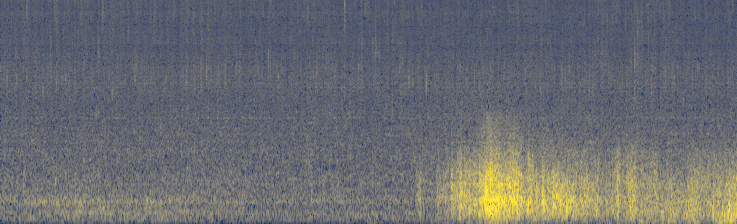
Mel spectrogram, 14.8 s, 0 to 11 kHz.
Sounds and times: rain 0:00.0 - 0:14.7
thunder 0:08.8 - 0:14.7

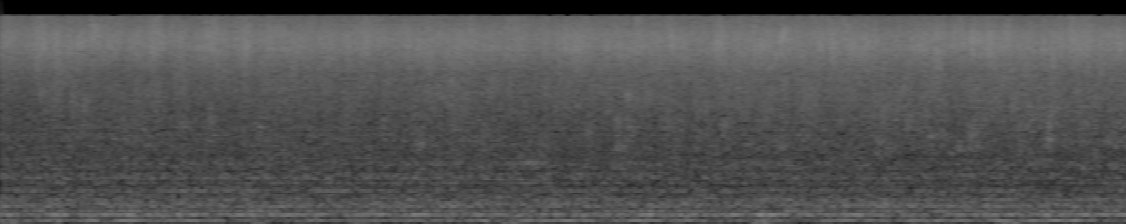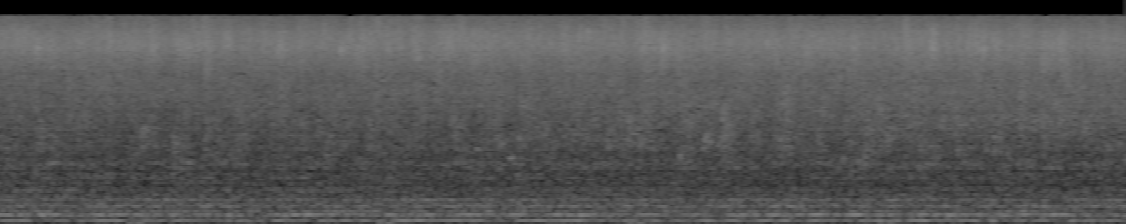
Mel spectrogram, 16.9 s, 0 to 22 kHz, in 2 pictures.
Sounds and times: shower 0:00.0 - 0:16.8
water 0:00.0 - 0:16.8

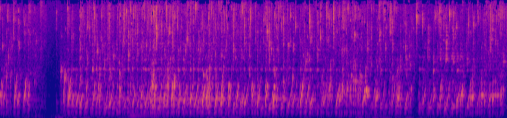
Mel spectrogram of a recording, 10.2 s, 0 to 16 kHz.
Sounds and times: bubble 0:00.0 - 0:10.1
drain 0:00.0 - 0:10.1
gurgle 0:00.0 - 0:10.1
pour 0:00.0 - 0:10.1
trickle 0:00.0 - 0:10.1

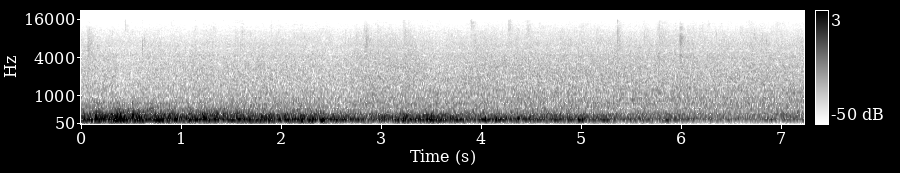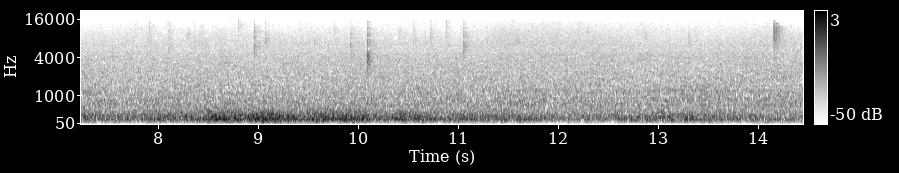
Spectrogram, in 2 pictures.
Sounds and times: thunder 0:00.0 - 0:05.2
rain 0:00.0 - 0:14.4

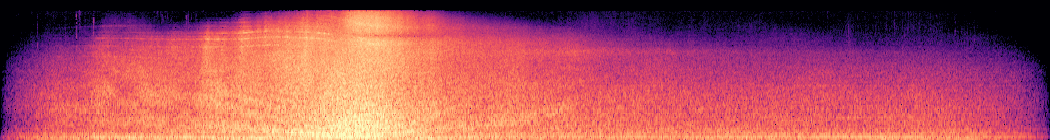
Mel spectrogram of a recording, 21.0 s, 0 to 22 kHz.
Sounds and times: commercial jet passing overhead 0:00.3 - 0:20.6

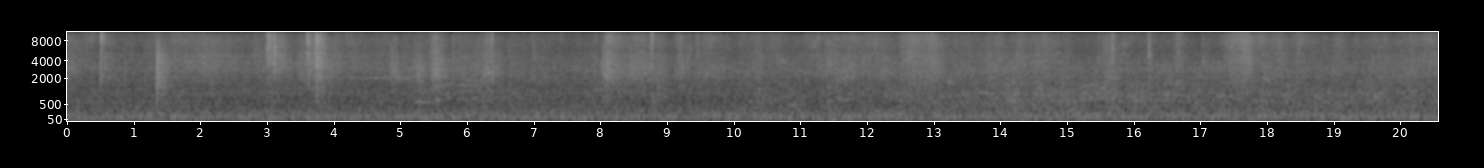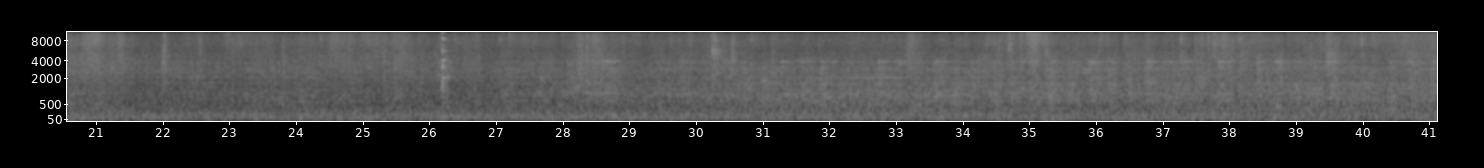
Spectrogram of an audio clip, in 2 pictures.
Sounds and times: ventilation humming 0:00.0 - 0:03.6
small crowd 0:08.0 - 0:41.1

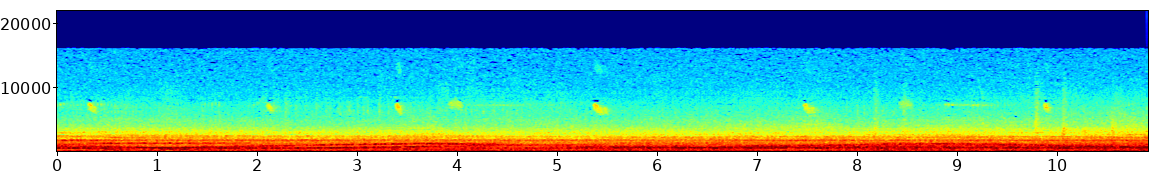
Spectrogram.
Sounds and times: Fire truck siren 0:00.0 - 0:10.9

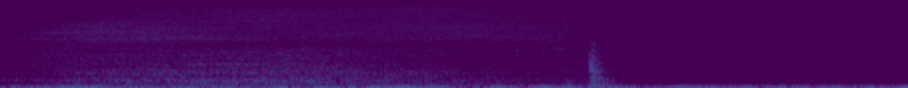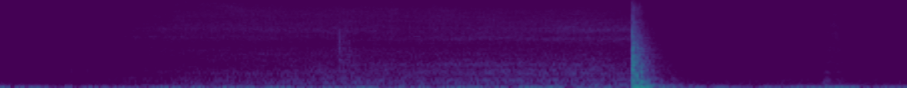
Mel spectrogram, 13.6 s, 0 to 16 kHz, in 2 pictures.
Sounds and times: Wardrobe door opening and closing 0:08.3 - 0:12.0

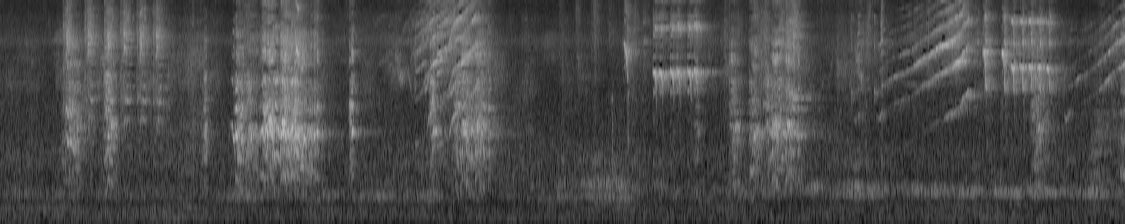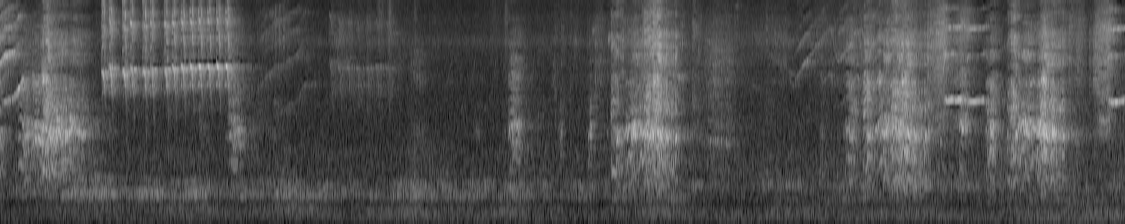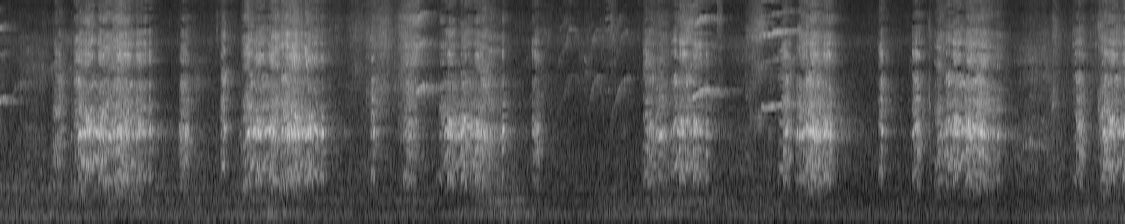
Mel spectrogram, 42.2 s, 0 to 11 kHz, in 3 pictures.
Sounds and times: other birds in the background 0:00.7 - 0:19.4
Calls from a pair of Hyacinth Macaws 0:00.8 - 0:04.6
Calls from a pair of Hyacinth Macaws 0:05.2 - 0:06.2
Calls from a pair of Hyacinth Macaws 0:08.6 - 0:10.2
Calls from a pair of Hyacinth Macaws 0:12.7 - 0:15.4
Calls from a pair of Hyacinth Macaws 0:21.4 - 0:23.3
Calls from a pair of Hyacinth Macaws 0:24.6 - 0:28.2
Calls from a pair of Hyacinth Macaws 0:28.8 - 0:35.0
Calls from a pair of Hyacinth Macaws 0:36.2 - 0:42.1

